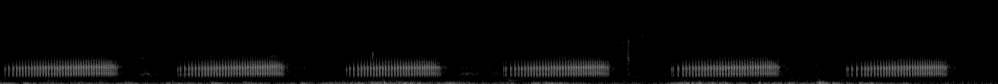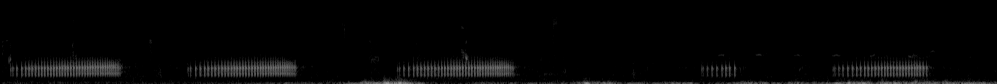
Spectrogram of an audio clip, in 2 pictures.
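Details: Snoring-type call of a guttural toad at Zeekoevlei: about a dozen pulsed, rasping croaks in a regular train, each near a second long, over low rumble and a few faint clicks.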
